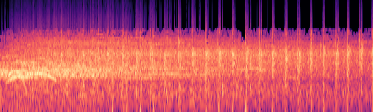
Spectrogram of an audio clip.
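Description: A crowd bursts into loud applause with cheering and a whoop at the start; the clapping then settles into a steady, rhythmic unison beat that continues to the end.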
